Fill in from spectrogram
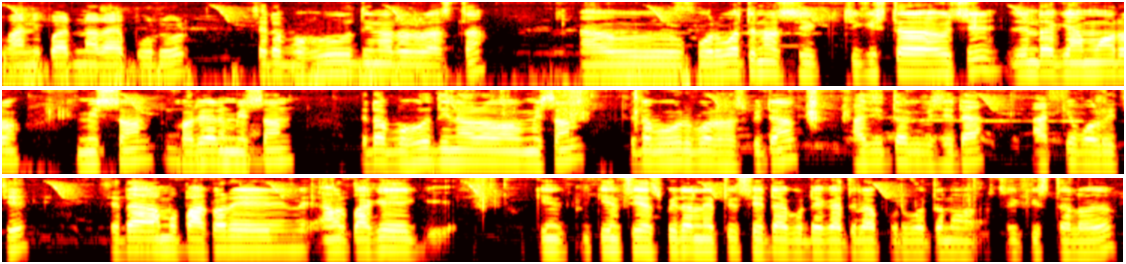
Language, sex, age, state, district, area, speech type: Odia, male, 30-45, Odisha, Nuapada, rural, spontaneous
